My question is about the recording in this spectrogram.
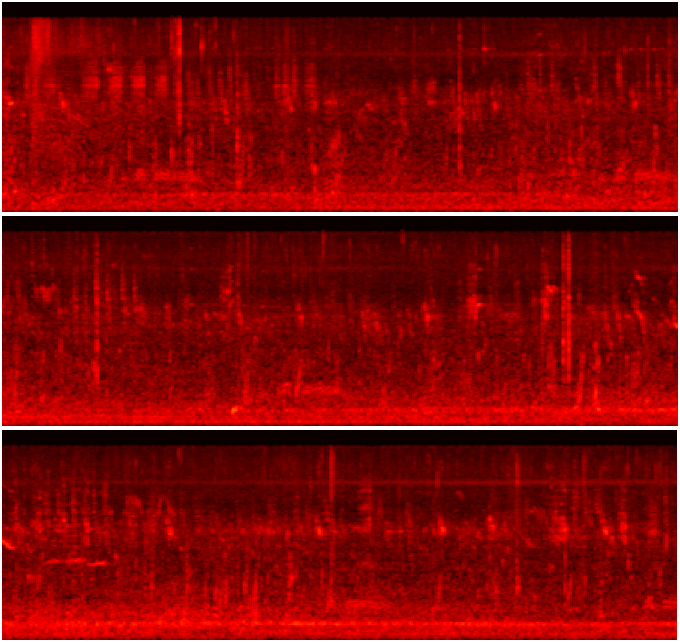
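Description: Quiet waterside ambience: small splashes and trickling water, under a steady low hum, with scattered small clicks and a few faint bird chirps.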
